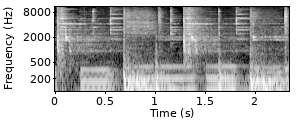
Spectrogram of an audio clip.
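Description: Background music with a steady beat: held bass notes and sharp, bright percussive hits.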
